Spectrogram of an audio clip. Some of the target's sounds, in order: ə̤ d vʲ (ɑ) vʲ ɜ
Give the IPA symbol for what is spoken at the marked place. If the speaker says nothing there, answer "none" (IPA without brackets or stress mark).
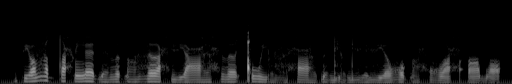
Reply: ɑ̤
